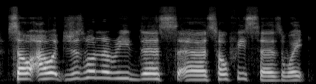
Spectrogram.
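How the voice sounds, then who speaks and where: A woman's voice: on the high side, normal speed, no room sound. A middle-aged woman with a Polish accent, chatting casually on a livestream, hesitating often and reading viewer comments aloud. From Poland. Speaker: livestream co-host. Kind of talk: casual live chat.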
